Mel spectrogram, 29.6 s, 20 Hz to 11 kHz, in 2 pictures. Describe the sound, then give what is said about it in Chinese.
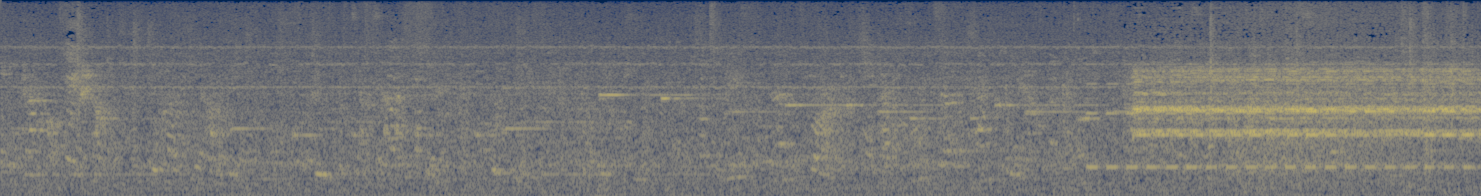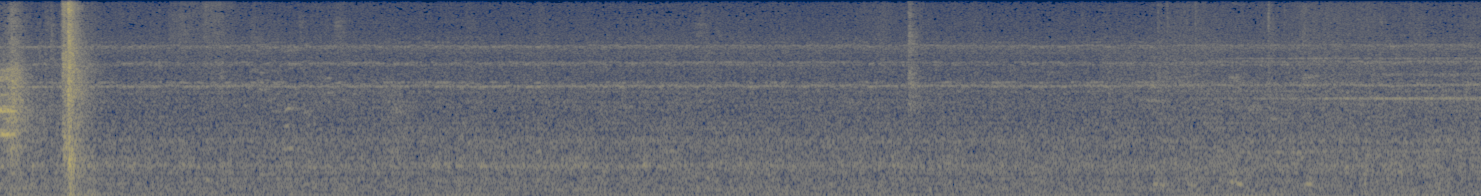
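A subway train running between Weigongcun station and National Library station (interchange with Line 9): a steady, loud rumbling roar throughout, with a bright tonal whine rising above it for a few seconds midway, ended by a sharp clack. “下一站，国家图书馆，乘客可换乘地铁九号线。”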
